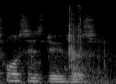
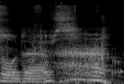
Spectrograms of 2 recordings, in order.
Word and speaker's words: hors d'oeuvres: Or also known as horses d'oeuvres. Because that's how it's spelled, horses d'oeuvres. It's hors d'oeuvres.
